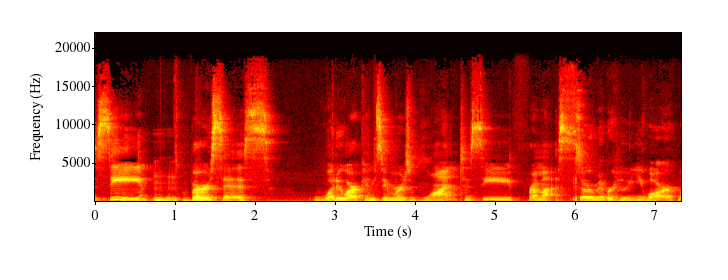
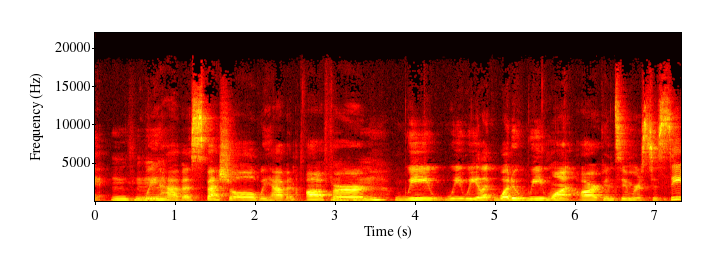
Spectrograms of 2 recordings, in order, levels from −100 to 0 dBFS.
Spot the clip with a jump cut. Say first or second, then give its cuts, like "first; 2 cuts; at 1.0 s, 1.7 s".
first; 1 cut; at 6.0 s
